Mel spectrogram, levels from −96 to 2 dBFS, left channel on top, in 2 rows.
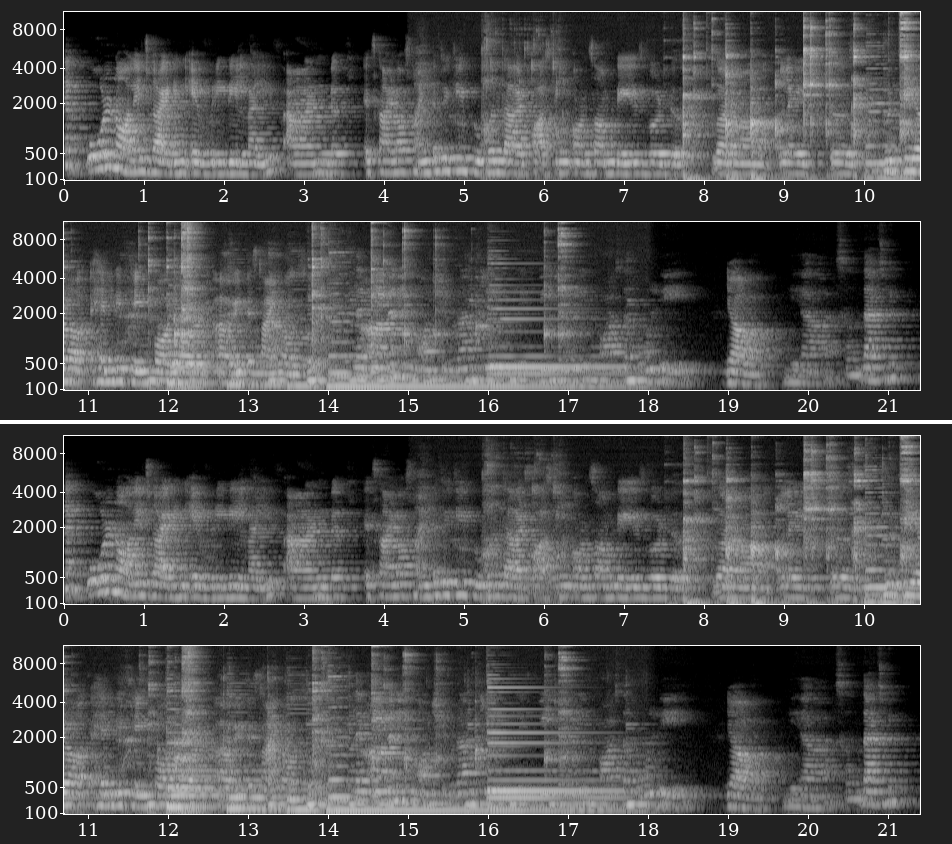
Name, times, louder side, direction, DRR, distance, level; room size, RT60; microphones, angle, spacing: voice 1, 0.0-3.4 3.7-9.3 9.6-14.9 18.9-19.5, left 3 dB, 35° left, -1 dB, 0.4 m, -32 dB
sound 1, 4.4-6.3 7.5-10.8 11.5-12.4 13.7-15.8 16.1-16.2 16.7-17.2, left 3 dB, 90° left, 0.5 m, -31 dB
Acoustic guitar, 10.0-18.0, right 2 dB, 75° right, 0.4 m, -31 dB
voice 2, 14.3-18.5 19.7-21.0, equal, 40° right, -6 dB, 0.9 m, -38 dB
2.5 x 2.4 x 2.4 m, 1.0 s
head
